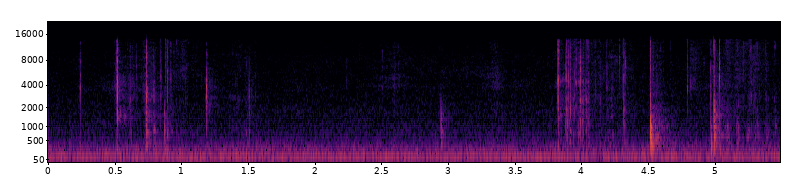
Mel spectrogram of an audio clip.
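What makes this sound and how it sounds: A metal blade carves and shaves the embossed top layer off a pink oval solid bar of soap held in the hand. Sharp, crisp scraping cuts come in irregular bursts, bright and quickly cut off, with quiet stretches between them over a low, steady hum.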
